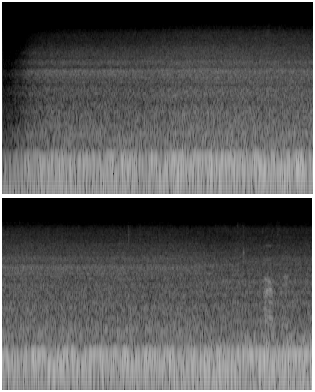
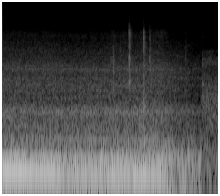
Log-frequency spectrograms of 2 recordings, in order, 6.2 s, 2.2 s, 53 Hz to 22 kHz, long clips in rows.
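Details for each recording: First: BMW F10 535i heater/AC blower fan after replacing the blower motor case cover, which had caused noise and vibration at higher fan speeds: steady smooth rush of air over a low even hum, with no rattling, ticking or scraping. Normal operation. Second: BMW F10 535i cabin blower at high fan speed roaring like a hurricane from the dash with a heavy low hum and vibration, an unbalanced squirrel cage from leaves entering past the under-hood intake cover; fix is replacing the cover.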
